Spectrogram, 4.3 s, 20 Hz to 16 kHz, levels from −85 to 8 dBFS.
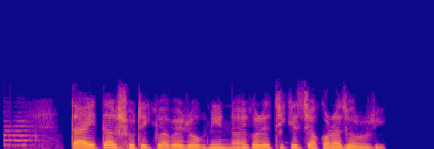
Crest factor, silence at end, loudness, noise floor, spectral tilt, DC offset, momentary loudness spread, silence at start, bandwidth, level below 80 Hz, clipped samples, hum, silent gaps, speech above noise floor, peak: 16 dB; 0.5 s; -18 LUFS; -37 dBFS; -6.5 dB/octave; under 0.1%; 14 LU; 0.05 s; 6.8 kHz; -60 dBFS; under 0.1%; none; 0.64-0.71 s; 20 dB; -2 dBFS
